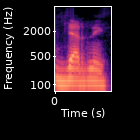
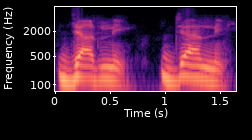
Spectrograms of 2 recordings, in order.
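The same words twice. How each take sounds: First: Said in the usual way. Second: जर्नी said jaani, open vowel and no R; British journey. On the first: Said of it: "हम लोग pronounce करते हैं जर्नी". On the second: Shown as a demonstration. Teacher showing students how the English say जर्नी. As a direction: say जर्नी long and open, dropping the R. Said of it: "अंग्रेज़ लोग जो बोलते हैं".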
